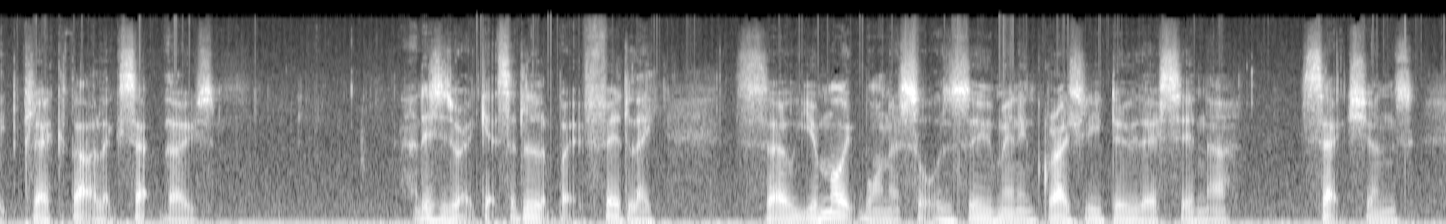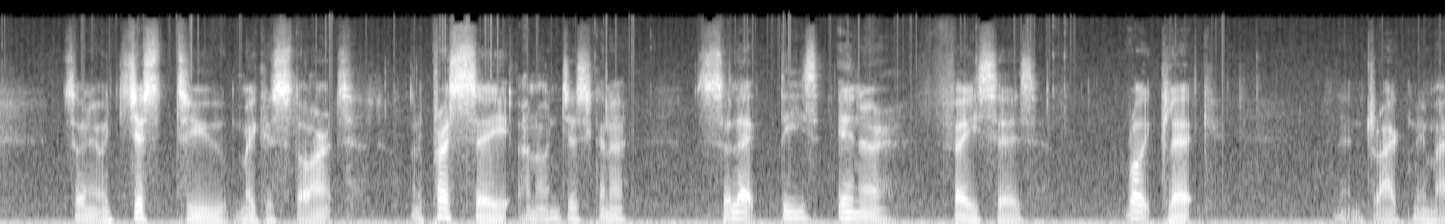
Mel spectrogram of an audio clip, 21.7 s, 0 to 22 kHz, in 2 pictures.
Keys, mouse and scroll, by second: 1.0 scroll down 1, 3.8 shift+middle click, 5.9-6.4 scroll up 1, 6.4-6.9 scroll up 2, 7.5 shift+middle click, 12.9 c, 20.3 shift+middle click.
